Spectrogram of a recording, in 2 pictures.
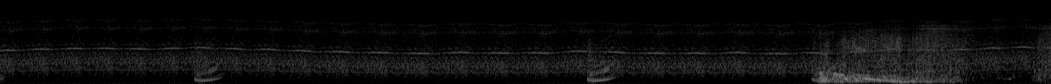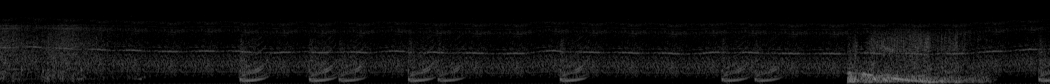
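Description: A small engine hums steadily, rising and falling in pitch.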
